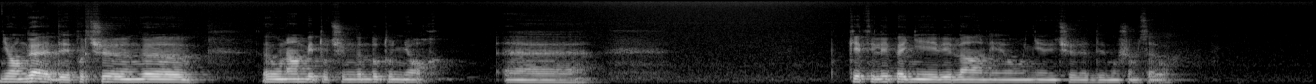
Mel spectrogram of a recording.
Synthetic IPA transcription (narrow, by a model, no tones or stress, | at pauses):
ɲɔŋɡəɛd̪ipəɾt͡ʃəŋɡə | əunambit̪ut͡ʃəŋɡənd̪ut̪uɲɔh | ɛ | kiθilipɛɲəvilaniɔɲət͡ʃəɛd̪imuʃəmsɛu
